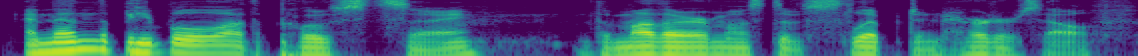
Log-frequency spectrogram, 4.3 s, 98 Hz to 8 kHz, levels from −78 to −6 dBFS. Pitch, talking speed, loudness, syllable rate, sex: 105 Hz, 225 wpm, -19 LUFS, 5.5 syllables/s, male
